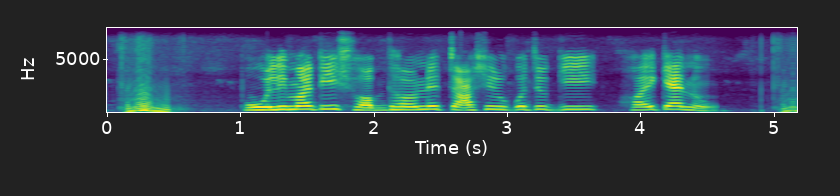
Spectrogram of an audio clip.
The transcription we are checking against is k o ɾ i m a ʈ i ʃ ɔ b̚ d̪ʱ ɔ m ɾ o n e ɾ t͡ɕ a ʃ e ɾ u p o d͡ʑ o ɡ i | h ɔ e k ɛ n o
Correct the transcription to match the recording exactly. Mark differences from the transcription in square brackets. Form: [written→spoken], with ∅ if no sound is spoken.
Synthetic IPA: [k→p] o [ɾ→l] i m a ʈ i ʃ ɔ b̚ d̪ʱ ɔ [m→∅] ɾ o n e ɾ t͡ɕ a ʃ e ɾ u p o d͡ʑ o ɡ i | h ɔ e k ɛ n o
